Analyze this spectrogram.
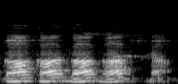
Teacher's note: इनका उच्चारण कंठ से होता है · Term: क वर्ग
